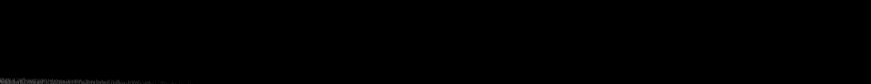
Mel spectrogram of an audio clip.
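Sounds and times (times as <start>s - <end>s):
drums: 0.0s - 1.2s.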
